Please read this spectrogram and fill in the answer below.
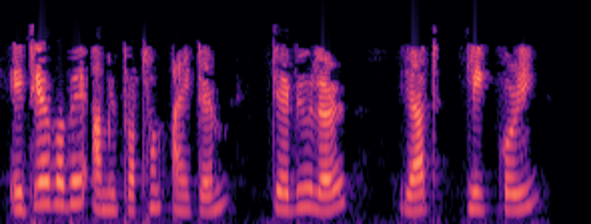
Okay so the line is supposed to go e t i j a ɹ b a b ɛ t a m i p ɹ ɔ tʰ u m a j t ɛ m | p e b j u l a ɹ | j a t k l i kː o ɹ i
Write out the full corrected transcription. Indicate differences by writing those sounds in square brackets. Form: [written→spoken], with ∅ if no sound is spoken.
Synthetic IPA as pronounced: e t i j a ɹ b a b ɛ [t→ʔ] a m i p ɹ ɔ tʰ [u→ɔ] m a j t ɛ m | [p→t] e b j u l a ɹ | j a t k l i kː o ɹ i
